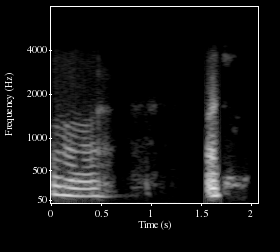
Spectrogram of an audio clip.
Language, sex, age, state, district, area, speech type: Kashmiri, male, 30-45, Jammu and Kashmir, Pulwama, urban, conversation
